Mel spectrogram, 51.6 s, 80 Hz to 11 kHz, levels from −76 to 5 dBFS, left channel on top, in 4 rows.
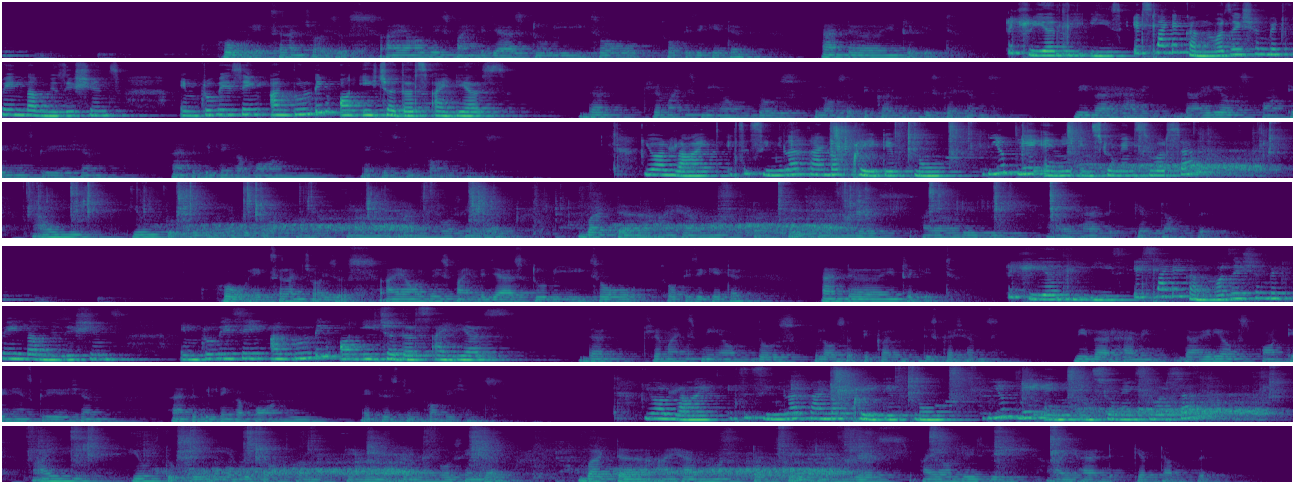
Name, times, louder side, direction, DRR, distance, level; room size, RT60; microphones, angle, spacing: voice 1, 2.1-7.7 8.2-9.6 18.7-19.0 19.3-22.9 23.6-26.8 27.5-28.9 29.4-30.8 35.2-35.8 36.5-36.8 37.4-37.5 39.0-46.0 46.2-49.7 50.1-50.8, right 2 dB, 30° right, 5 dB, 0.7 m, -39 dB
voice 2, 10.0-14.0 14.7-17.8 31.9-37.8, left 1 dB, 80° left, 6 dB, 0.7 m, -27 dB
sound 1, 33.6-34.4 34.7-35.6 36.0-36.2 36.5-36.8 37.1-38.7 38.9-40.7 41.1-41.4 41.7-41.9 42.2-42.6 42.9-44.8 45.1-45.2 45.9-46.2 46.5-47.7 48.0-48.9 49.2-49.3, left 4 dB, 40° left, 1.2 m, -42 dB
sound 2, 35.6-35.7 36.2-38.4 40.1-42.8 44.3-47.1 49.4-49.5, right 2 dB, 60° right, 2.0 m, -40 dB
6.5 x 4.4 x 4.6 m, 0.97 s
head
